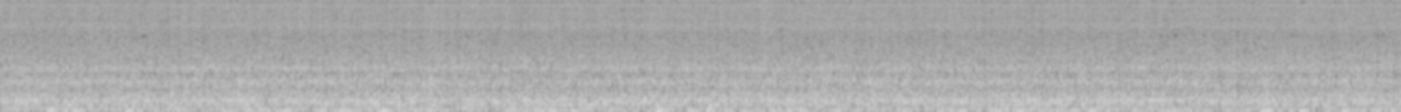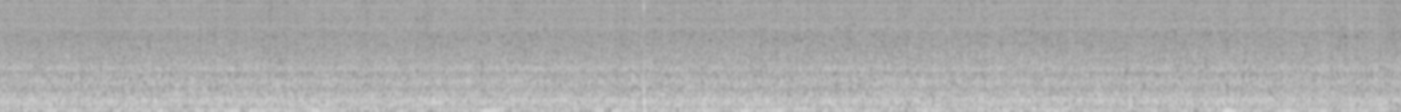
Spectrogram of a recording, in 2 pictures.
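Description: Steady, even rushing noise of the forest surroundings, with one brief click about twenty seconds in.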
